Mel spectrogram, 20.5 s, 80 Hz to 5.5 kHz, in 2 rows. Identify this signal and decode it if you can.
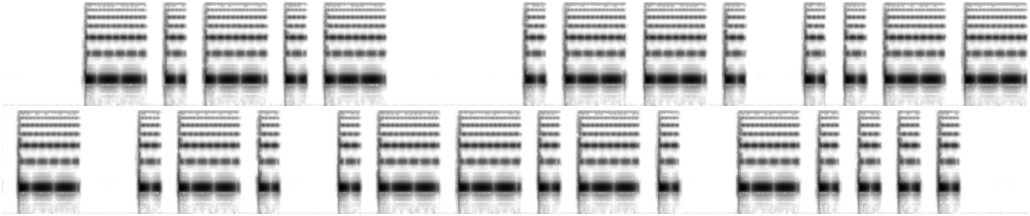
Morse code, heard as a keyed tone, about 6 wpm, 3700 Hz. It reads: <KA> P2R@6
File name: Morze-HA2MN / hang / 19 GYAKORLAT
